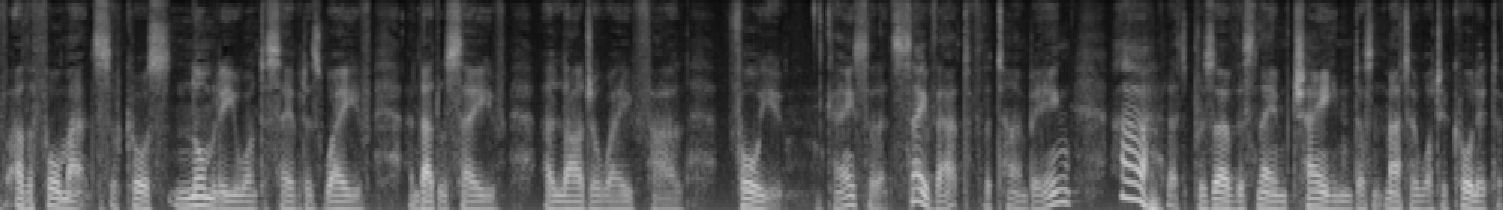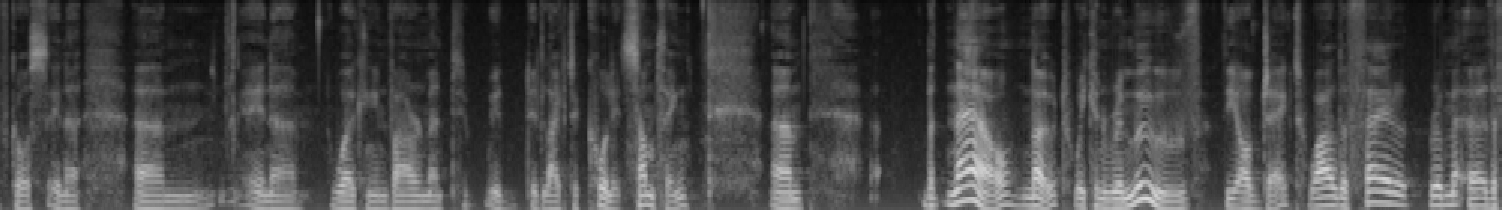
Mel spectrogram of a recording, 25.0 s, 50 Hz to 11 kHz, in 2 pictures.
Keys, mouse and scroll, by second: 7.2 click, 10.5 click, 18.9 click, 23.0 click.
